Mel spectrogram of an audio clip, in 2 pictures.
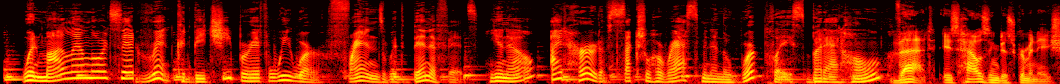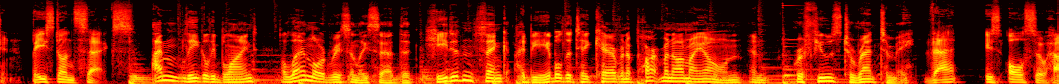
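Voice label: Radio English National; NFHA-HUD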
